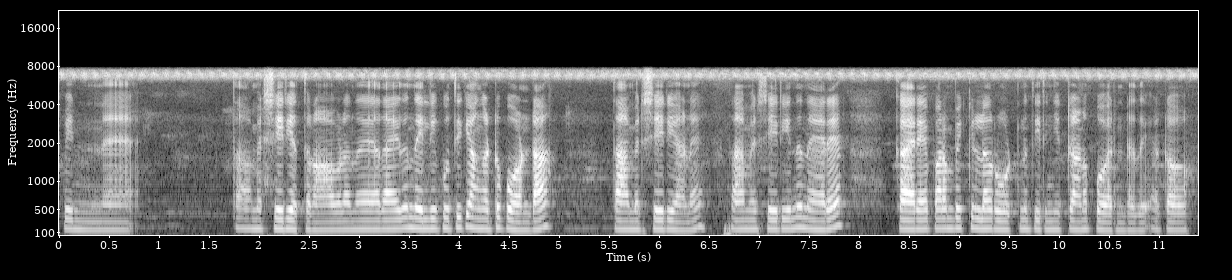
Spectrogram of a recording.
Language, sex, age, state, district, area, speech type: Malayalam, female, 30-45, Kerala, Malappuram, rural, spontaneous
